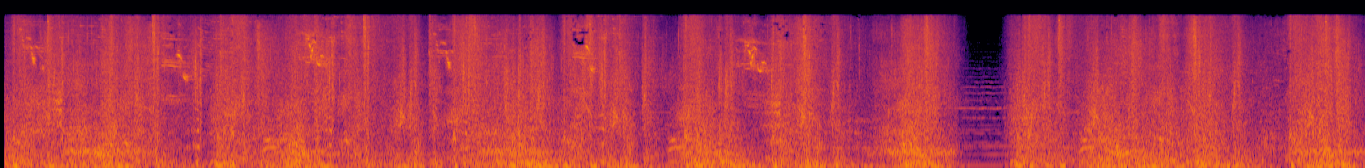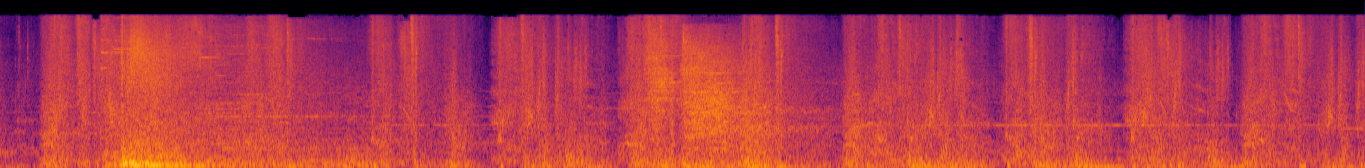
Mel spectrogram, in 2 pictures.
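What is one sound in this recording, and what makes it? Video game combat effects clash, whoosh and burst.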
